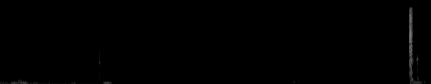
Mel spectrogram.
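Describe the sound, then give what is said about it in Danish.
A few isolated computer keyboard key presses, including the comma key: a soft click early on, a faint tap later, then one sharp, loud keystroke near the end, separated by long quiet gaps. “Nå, det er så bare ud, som du trykker på kommatasten lige der.”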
